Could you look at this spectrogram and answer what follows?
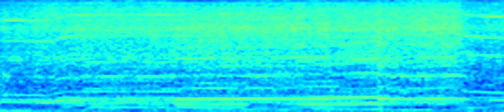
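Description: A McLaren race car in a racing video game, heard from onboard during a Belgian Grand Prix sprint at Spa: a steady, loud engine note climbing through the revs with gear shifts, without talk.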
